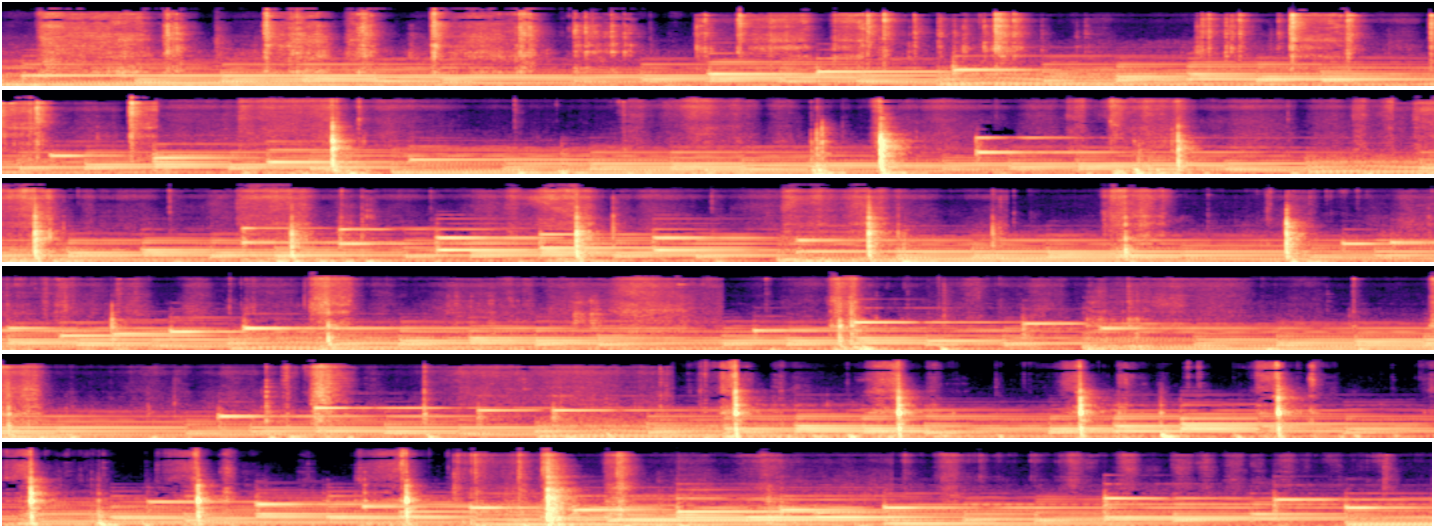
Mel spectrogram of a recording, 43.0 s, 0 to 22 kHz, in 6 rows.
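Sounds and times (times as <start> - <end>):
soft background music: 0.0 - 42.9
knife chopping on wooden board: 11.2 - 11.8, 14.3 - 14.6, 15.6 - 15.9, 17.1 - 17.4, 18.6 - 18.9, 19.8 - 20.9, 32.2 - 33.3, 34.0 - 35.2, 35.8 - 37.0, 37.7 - 39.0
knife cutting on wooden board: 14.3 - 14.6, 17.1 - 17.4, 19.8 - 20.9.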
